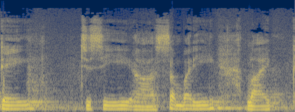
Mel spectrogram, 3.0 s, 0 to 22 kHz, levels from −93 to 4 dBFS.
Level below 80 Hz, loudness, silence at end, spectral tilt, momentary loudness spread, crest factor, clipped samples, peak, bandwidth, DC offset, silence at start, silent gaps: -44 dBFS; -13 LUFS; 0 s; -5 dB/octave; 6 LU; 14 dB; 0.1%; 0 dBFS; 15 kHz; under 0.1%; 0 s; none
